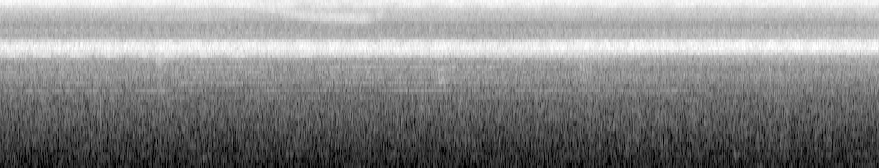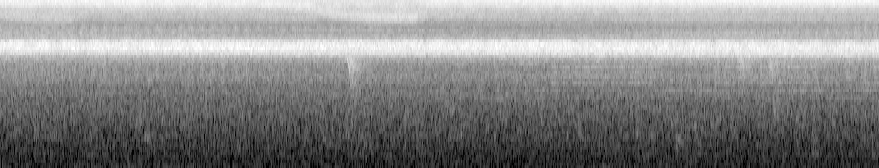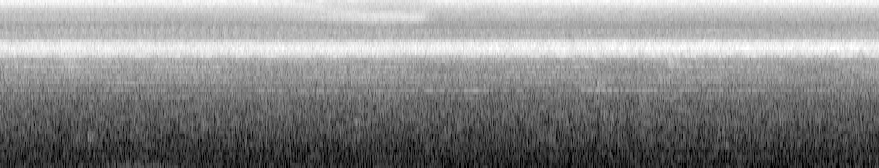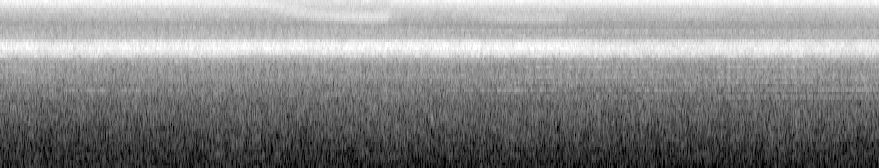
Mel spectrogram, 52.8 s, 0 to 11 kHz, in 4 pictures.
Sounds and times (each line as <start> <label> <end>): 0.0 Cicada sounds 52.7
